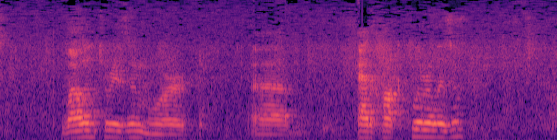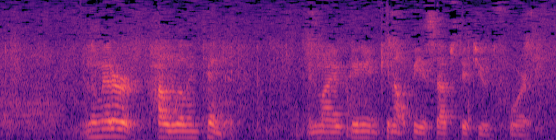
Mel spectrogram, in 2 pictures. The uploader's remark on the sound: This is a recording of a talk given at the Royal United Services Institute on 21 April 2016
